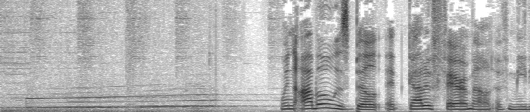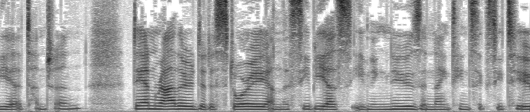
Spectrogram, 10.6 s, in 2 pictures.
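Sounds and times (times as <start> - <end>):
air raid siren: 0.0 - 3.0
low rumble: 0.0 - 3.4
speech: 2.8 - 10.5.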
